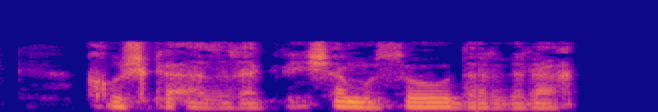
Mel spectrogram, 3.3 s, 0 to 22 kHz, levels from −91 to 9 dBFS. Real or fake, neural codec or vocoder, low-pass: real; none; 5.4 kHz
